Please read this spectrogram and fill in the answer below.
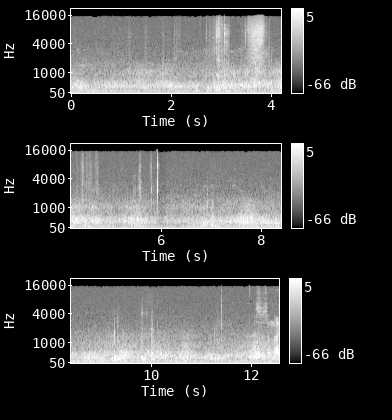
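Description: Steady low background hum outdoors. About three to four seconds in come two brief rustles as a sheet of watercolor paper is slid and turned on the table, and a single sharp click near the middle.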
